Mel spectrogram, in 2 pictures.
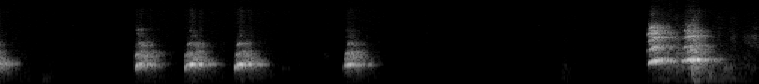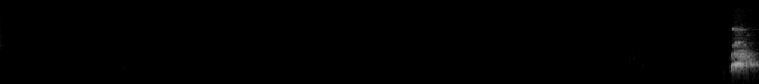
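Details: Indoor puppy pen with a litter of five blenheim Cavalier King Charles Spaniel puppies aged seven weeks: scattered single high-pitched yips separated by silences, with a louder double bark near the middle.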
